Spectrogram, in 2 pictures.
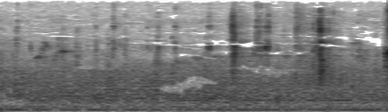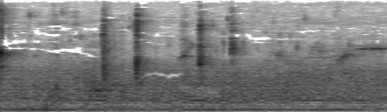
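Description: Close-miked eating sounds: chewing on chicken gizzard with sharp, irregular mouth clicks and smacks, about one or two a second, as fingers squish and mix rice on the plate.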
